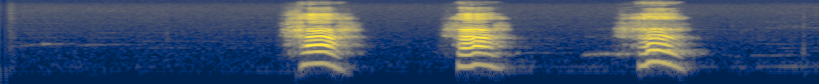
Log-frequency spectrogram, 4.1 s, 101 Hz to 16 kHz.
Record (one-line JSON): {"exhalation_length": "4.1 s", "exhalation_amplitude": 8026, "exhalation_signal_mean_std_ratio": 0.31, "survey_phase": "beta (2021-08-13 to 2022-03-07)", "age": "45-64", "gender": "Female", "wearing_mask": "No", "symptom_none": true, "smoker_status": "Never smoked", "respiratory_condition_asthma": false, "respiratory_condition_other": false, "recruitment_source": "REACT", "submission_delay": "1 day", "covid_test_result": "Negative", "covid_test_method": "RT-qPCR", "influenza_a_test_result": "Negative", "influenza_b_test_result": "Negative"}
